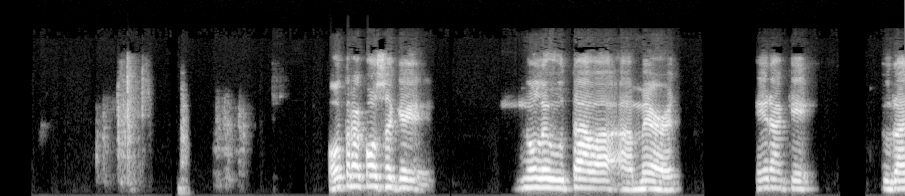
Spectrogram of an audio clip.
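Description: An elderly man speaks calmly over an online call, in short phrases with pauses.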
